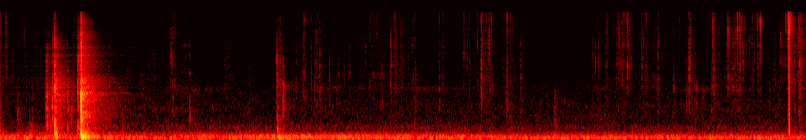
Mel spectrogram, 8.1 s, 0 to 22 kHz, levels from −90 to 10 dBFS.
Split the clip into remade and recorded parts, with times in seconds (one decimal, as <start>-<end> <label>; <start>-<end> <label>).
0.0-1.4 remade; 1.4-8.1 recorded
